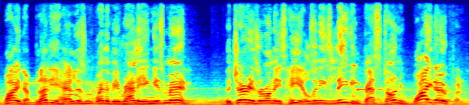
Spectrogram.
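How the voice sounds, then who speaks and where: A man's voice: very high voice, expressive, normal speed, over music. A man playing a commanding British Second World War officer in a video game, urgent and exacting, with clipped authority. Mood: exasperated. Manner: authoritative, clipped military phrasing. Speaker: military adviser. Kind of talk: scripted game dialogue, tactical briefing.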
